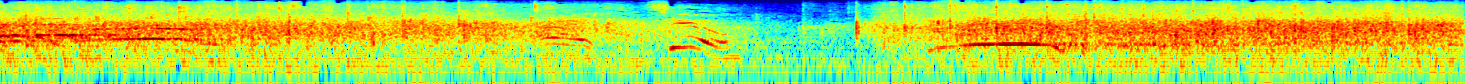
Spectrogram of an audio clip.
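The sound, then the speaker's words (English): A crowd claps steadily in a dense, noisy wash of applause, with scattered whoops and voices rising above it; the clapping dips briefly midway before swelling back to full strength. The clapping is a vote for entry number one in a jaunty tinfoil hat contest. “All right, so with clapping, number one.”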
